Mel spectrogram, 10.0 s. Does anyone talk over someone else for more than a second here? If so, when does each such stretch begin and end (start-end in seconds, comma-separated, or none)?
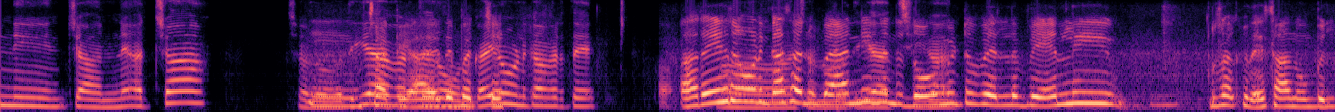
2.3-3.8, 5.4-7.2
